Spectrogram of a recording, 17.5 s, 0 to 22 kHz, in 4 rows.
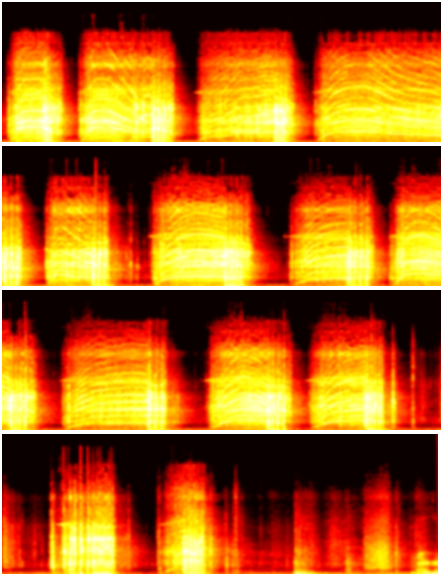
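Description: A power impact gun runs down bolts on a Chevrolet TH350 automatic transmission in repeated loud, close bursts of about a second each with short gaps, a dozen or so in sequence, the later ones shorter and choppier.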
